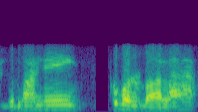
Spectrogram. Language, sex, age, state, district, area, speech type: Nepali, male, 45-60, West Bengal, Kalimpong, rural, conversation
